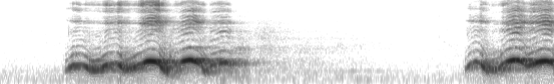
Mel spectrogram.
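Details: Pet African grey showing off its mimicry; loud, wavering, whistled warbles rising and falling like a siren for over a second, repeated after a short silence.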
